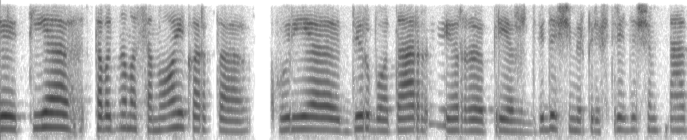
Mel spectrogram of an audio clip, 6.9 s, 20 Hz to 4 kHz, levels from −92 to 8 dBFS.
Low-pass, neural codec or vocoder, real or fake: 3.6 kHz; none; real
